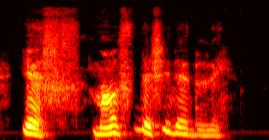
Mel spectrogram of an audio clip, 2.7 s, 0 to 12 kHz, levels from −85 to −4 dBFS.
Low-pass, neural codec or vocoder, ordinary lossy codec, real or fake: 9.9 kHz; none; Opus, 32 kbps; real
